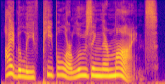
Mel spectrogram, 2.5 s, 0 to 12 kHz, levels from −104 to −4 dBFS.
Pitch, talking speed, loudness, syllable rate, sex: 225 Hz, 170 wpm, -15 LUFS, 5.3 syllables/s, female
